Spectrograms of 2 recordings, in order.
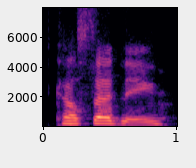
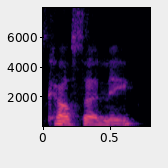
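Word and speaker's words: chalcedony: calcedney. Uh, six and a quarter. Six and a quarter. I always said it with the ch with a ch sound. I never knew it was actually K.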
